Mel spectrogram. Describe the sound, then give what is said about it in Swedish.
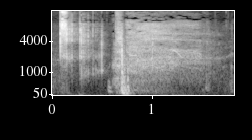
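A can of Coca-Cola Zero is cracked open: a sharp metallic click, then a louder pop of the tab followed by a brief fizzing hiss that fades, with no one speaking. “Nu ska jag öppna en bira.”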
